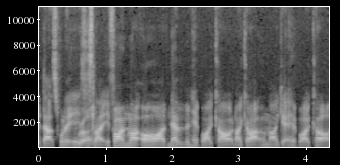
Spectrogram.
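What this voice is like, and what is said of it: Usual voice. Nothing is said of it.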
